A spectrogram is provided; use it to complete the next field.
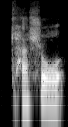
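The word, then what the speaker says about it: Caiseal: up we have uh Cashel beer and Spirits yes that's how you pronounce c a i s e a l casel uh they're they take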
